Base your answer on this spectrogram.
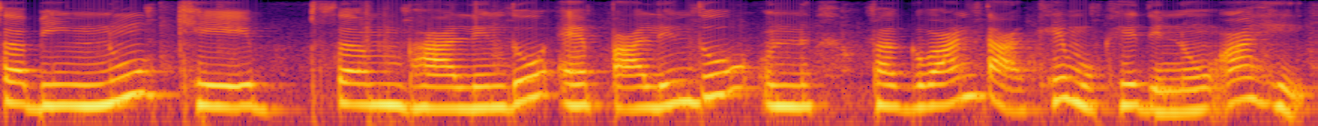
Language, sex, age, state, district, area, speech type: Sindhi, female, 18-30, Madhya Pradesh, Katni, urban, read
